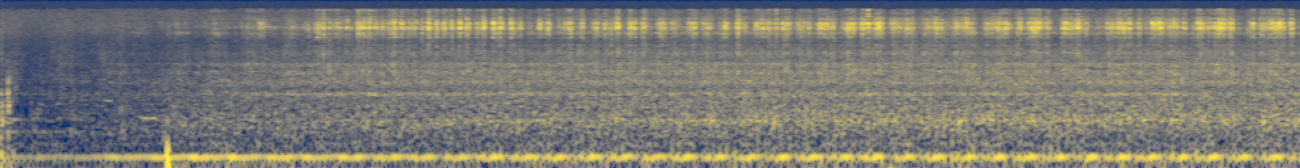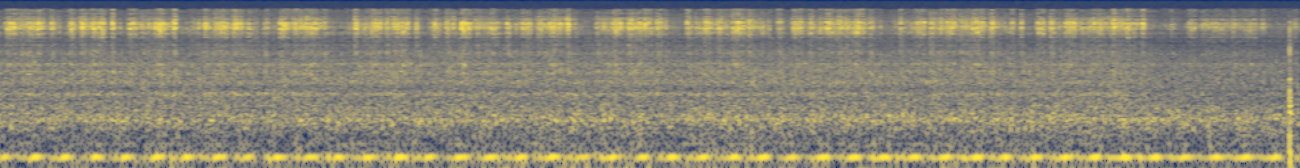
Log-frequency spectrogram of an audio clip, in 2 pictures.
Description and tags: Old Ceiling Fan Running
ventilation, ceiling, hum, fan, background-noise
